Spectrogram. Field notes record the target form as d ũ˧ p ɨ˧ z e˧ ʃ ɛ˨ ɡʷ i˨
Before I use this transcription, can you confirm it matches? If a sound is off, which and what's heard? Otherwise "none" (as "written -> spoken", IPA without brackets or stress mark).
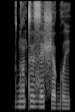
p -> t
